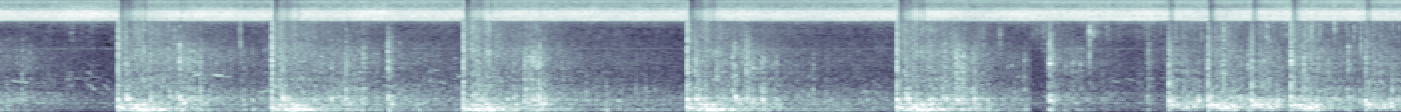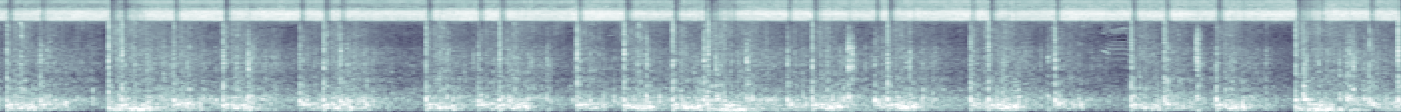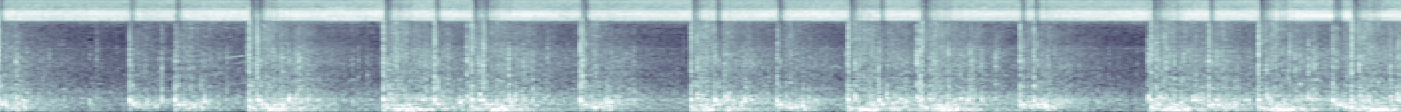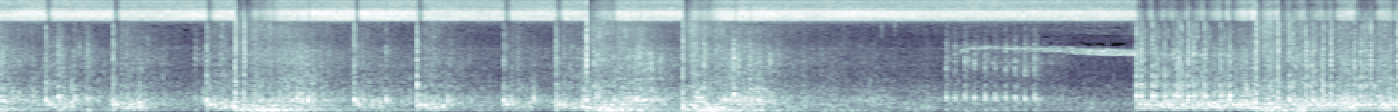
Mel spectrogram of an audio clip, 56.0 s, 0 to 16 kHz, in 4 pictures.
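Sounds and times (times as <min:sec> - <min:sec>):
fireworks bursting: 0:00.0 - 0:56.0.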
